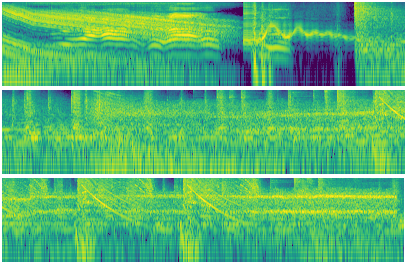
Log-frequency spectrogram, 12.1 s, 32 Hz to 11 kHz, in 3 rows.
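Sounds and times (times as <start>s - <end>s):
springy boing: 2.4s - 3.6s
background music: 3.5s - 12.0s.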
